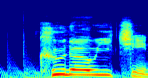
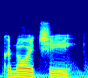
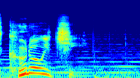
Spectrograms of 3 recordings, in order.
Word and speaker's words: kunoichi: it all right everyone so R Kuno Chi kunoichi not kooi not kooi pronounce it right you filthy slack jaw it it's kunoichi is going to be named Mo mochizuki Chi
